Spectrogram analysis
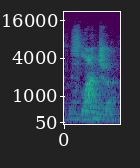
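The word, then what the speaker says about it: sláinte: um it's spelled s-l-a-i-n-t-e and it's pronounced slancha somebody once said just think it's a lawn chair so anyway I want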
